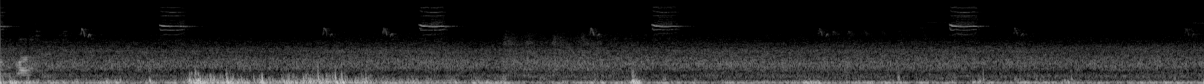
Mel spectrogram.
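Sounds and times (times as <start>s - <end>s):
bird short sharp high call: 4.2s - 4.6s
faint bird chirps: 9.5s - 9.9s.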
